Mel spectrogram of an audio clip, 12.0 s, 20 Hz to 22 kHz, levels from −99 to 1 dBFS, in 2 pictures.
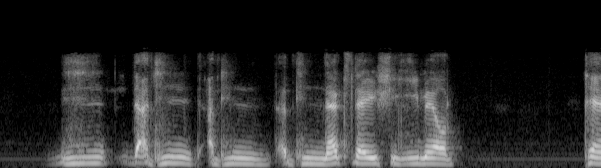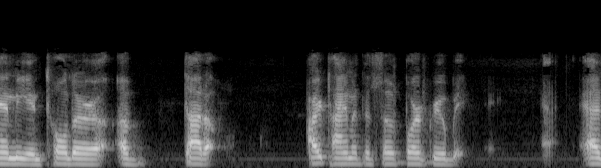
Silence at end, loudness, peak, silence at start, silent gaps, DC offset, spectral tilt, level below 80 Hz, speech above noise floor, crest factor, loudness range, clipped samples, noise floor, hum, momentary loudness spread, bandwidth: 0 s; -27 LUFS; -8 dBFS; 0.55 s; none; under 0.1%; -8 dB/octave; -70 dBFS; 46 dB; 20 dB; 5 LU; under 0.1%; -72 dBFS; none; 12 LU; 6.2 kHz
